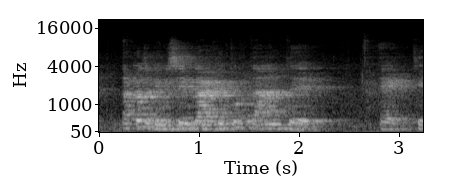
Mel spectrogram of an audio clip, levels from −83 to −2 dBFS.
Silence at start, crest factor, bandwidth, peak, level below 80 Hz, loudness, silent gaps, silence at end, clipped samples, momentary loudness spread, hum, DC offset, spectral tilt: 0 s; 18 dB; 13 kHz; -12 dBFS; -60 dBFS; -28 LUFS; none; 0 s; under 0.1%; 15 LU; none; under 0.1%; -5.5 dB/octave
